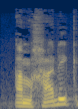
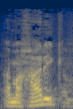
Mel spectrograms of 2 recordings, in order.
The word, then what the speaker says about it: Amharic: Amharic version, or Amharic, is a language? Amharic.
